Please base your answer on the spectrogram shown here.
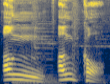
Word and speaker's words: uncle: So with uncle, that's like the past participle of sing, sung. It's like a UNG sound, uncle.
